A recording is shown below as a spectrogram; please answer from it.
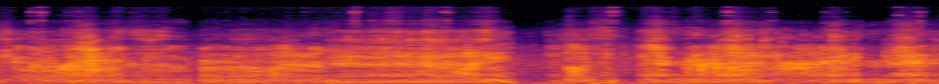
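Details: Pair of Staffordshire Bull Terriers at play, a steady stream of gravelly growls and snarls that dips briefly midway, then resumes in choppy pulses.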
